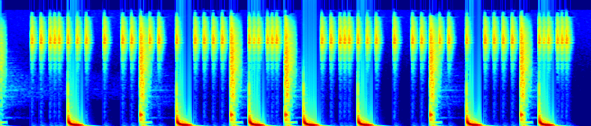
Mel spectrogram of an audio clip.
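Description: Background music: a drum-machine beat of deep kick drums that drop in pitch under quick hi-hat ticks. It cuts off shortly before the end.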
